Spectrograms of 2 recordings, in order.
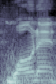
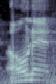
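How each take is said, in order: First: The name starts like the word 'one'. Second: The name starts like the word 'own'. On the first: The speaker calls it right. "I think it's supposed to be Wonet because it's like one" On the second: The speaker calls it wrong. "I always flip-flop the pronunciation of it"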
